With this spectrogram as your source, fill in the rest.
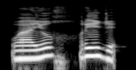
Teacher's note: Wa, yukh, ri, je. Huruf je berharakat sukun kita pantulkan atau kita qolqolahkan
